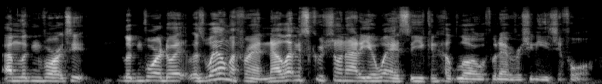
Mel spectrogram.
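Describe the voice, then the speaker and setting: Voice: mid-range voice, fast talker, sharp tone, lightly acted. A story reader voicing a friendly, courteous schoolboy with a folksy Southern US accent.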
